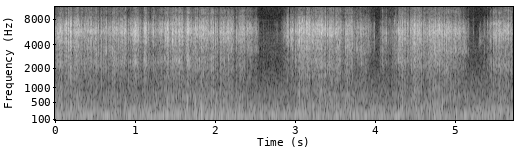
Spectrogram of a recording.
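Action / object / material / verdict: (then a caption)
scrape / synthetic-bristle scrub brush with plastic back / plastic bristles / none. Fingertips and nails scratch the dense, dark synthetic bristles of a hand-sized plastic-backed scrub brush. The result is a steady, bright, crackly hiss with almost no low end. It dips briefly three times, when the scratching pauses, before resuming.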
